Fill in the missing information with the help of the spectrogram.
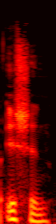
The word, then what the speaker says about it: Ishin: Ich muss mich noch entschuldigen, dass ich letzte Folge das neue Yakuza-Spiel falsch ausgesprochen habe, denn es heißt tatsächlich Like a Dragon. Ach so, Ishin. Ishin. Ja. Ich glaube, ich habe Kenshin gesagt.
